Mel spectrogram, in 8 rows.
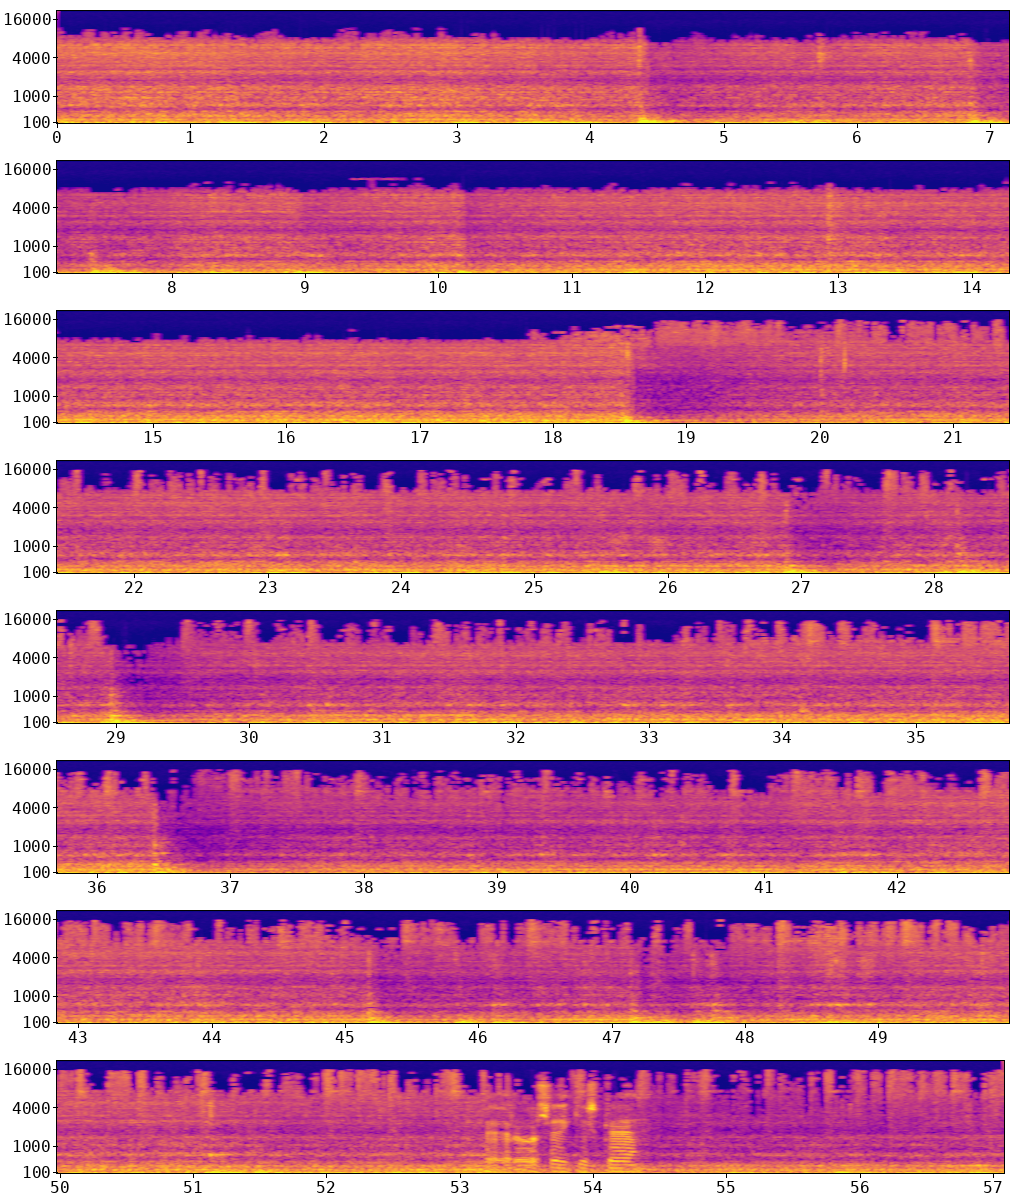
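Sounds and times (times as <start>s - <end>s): boat engine and deck machinery drone: 0.0s - 57.0s.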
